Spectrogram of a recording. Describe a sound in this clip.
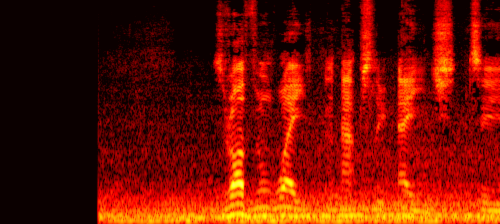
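A car engine hums low and steady inside a cabin.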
